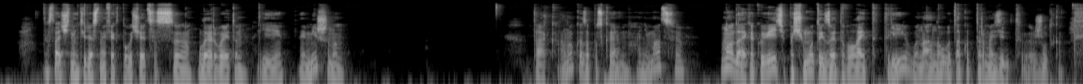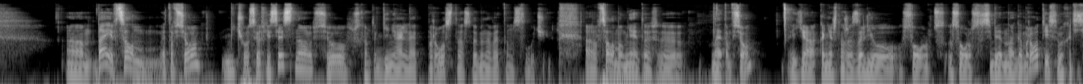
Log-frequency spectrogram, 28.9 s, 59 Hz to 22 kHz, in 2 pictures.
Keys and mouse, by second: 5.8 middle click, 8.9 space, 9.1-10.5 middle drag, 15.6 space, 15.9 middle click, 16.8 space, 17.0 click, 17.2-28.8 middle drag.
